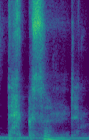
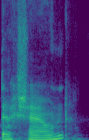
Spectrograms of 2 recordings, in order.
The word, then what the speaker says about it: dachshund: pronounce so wrong it's dachshund well in england it is anyway not dash hound uh or it can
